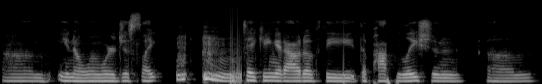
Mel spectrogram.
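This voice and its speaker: A woman's voice: deep voice, fairly even intonation, measured pace, mellow, no echo. A woman co-hosting a casual podcast, jokey and self-deprecating, sounding very nasal and congested from being sick, as if her nose were pinched. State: sick with covid. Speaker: podcast co-host.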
